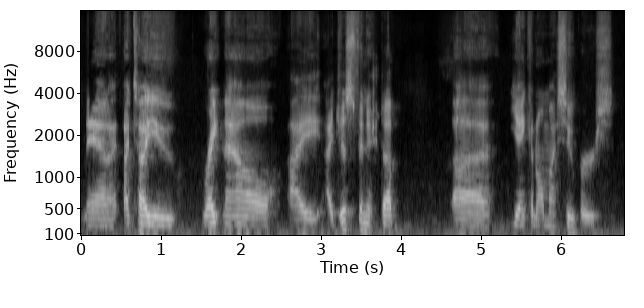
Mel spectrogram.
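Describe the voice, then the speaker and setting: A man's voice: mid-range voice, level tone, slow pace, fairly bright tone, a little hiss or hum. An American man co-hosting a casual chat, talking in an earnest, emphatic way. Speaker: livestream co-host.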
